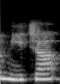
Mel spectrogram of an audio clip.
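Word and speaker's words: Nietzsche: तो ये जो है फ्रेडरिक नीचा, तो ये स्पेलिंग बहुत ही कॉम्प्लिकेटेड है, पर इसको नीचा इस तरह से प्रोनाउंस किया जाता है।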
